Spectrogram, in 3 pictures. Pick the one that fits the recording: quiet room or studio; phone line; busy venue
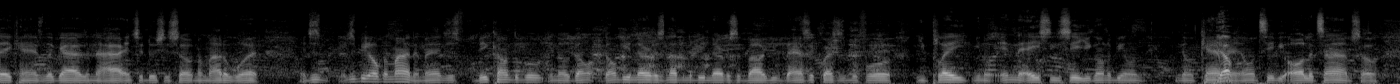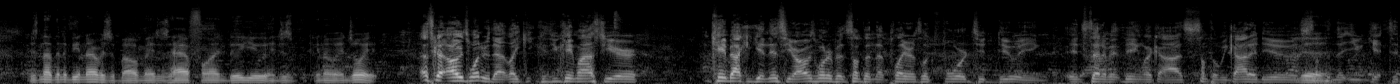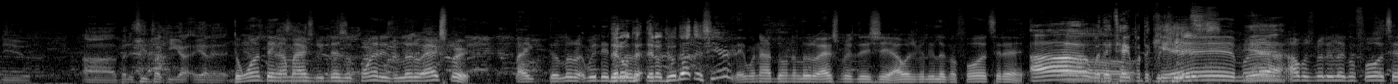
busy venue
